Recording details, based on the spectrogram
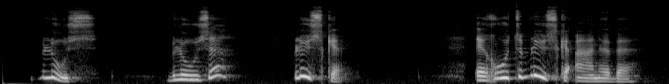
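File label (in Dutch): "blouse" Limburgish dialect word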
